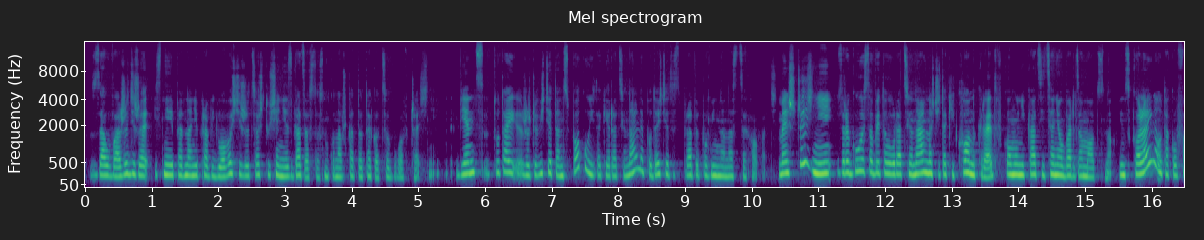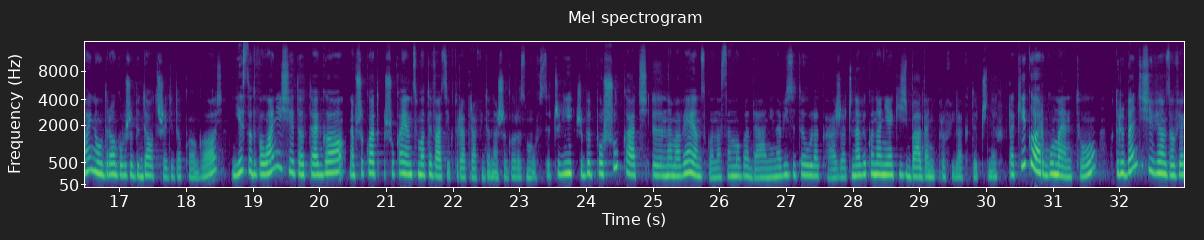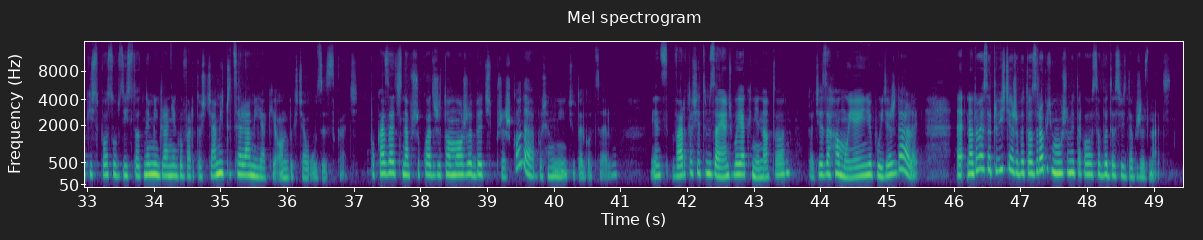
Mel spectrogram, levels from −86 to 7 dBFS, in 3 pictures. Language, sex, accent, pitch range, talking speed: Polish, female, native, 210-255 Hz, 180 wpm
